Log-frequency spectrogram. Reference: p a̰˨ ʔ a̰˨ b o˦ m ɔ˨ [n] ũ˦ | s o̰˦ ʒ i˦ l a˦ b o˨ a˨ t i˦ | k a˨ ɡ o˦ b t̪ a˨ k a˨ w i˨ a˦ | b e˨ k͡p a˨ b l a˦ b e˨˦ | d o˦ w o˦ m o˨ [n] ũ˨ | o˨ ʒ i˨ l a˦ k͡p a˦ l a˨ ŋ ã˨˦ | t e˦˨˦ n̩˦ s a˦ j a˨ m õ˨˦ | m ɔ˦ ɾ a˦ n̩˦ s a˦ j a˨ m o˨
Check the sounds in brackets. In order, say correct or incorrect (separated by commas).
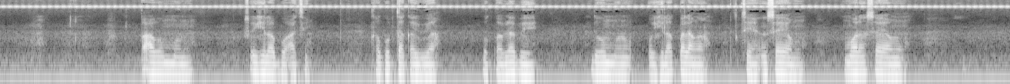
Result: correct, correct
